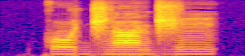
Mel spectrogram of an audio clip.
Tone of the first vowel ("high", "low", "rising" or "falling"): high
